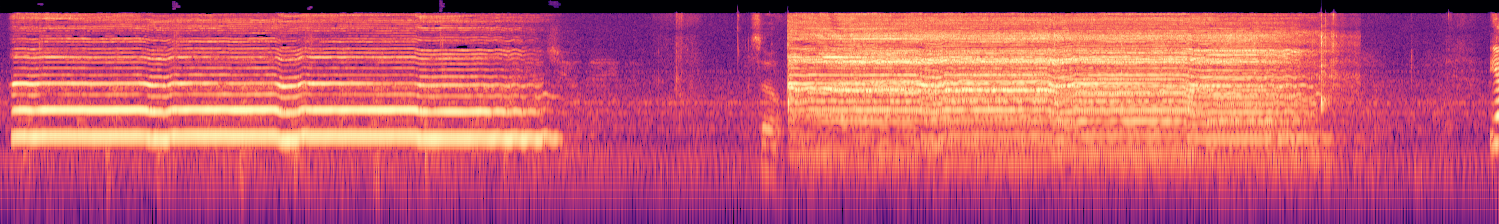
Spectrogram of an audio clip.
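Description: A woman's voice singing one long sustained 'oh' line on four held notes. After a short pause, several multitracked recordings of her voice play back together as sustained 'oh' harmonies, changing chord four times.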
